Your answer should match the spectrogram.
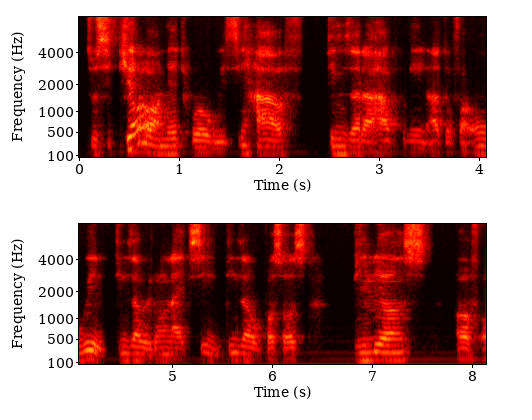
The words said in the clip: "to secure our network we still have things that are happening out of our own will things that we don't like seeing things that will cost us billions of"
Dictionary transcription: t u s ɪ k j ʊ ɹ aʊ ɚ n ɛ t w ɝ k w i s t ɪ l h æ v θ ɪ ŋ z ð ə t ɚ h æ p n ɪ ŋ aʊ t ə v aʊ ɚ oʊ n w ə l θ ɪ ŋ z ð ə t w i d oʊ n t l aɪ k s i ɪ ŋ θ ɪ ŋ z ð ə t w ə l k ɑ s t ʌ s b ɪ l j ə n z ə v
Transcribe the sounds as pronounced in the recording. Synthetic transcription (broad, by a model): t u s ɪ k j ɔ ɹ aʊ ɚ n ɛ t w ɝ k w i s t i n h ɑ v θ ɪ ŋ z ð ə t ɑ h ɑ p n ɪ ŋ aʊ t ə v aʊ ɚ oʊ n w ə l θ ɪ ŋ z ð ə t w i d oʊ n t l aɪ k s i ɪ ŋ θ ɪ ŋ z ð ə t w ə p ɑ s ʌ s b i l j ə n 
